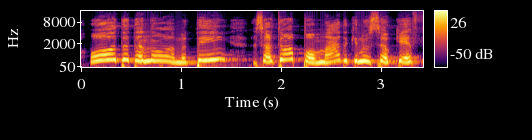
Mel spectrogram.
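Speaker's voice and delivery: loud, high mock pleading; imitated keyboardist's plea. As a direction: call out for help, hammed up. Imita tecladista pedindo pomada. (imitação alta de pedido aflito)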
